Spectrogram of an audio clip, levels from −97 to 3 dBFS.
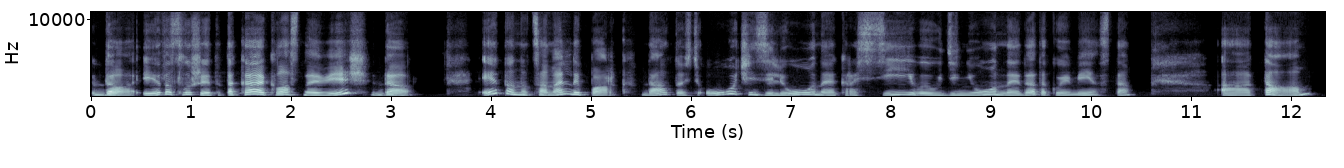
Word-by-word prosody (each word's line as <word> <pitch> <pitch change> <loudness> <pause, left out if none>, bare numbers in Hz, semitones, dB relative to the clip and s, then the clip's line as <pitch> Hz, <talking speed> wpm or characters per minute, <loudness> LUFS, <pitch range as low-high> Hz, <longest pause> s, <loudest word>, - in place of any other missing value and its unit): Да, 185 -7 +4
и 185 - +1
это, 240 +8 +3
слушай, 245 -6 0
это 165 +1 -5
такая 260 +7 +8
классная 215 -7 +1
вещь. 300 - +3
Да, 185 -3 +1 0.7
это 390 - +2
национальный 210 - +1
парк. 155 -12 -4
Да, 165 +8 -1
то 235 - -8
есть 140 0 -8
очень 240 - -2
зелёное 180 0 -3
красивое 175 +6 -6
уединённое, 160 +2 -4
да, 160 +6 0
такое 155 -9 -6
место. 140 +4 -7 0.9
А, 165 0 -2
там, 245 - +2
185 Hz, 115 wpm, -23 LUFS, 160-230 Hz, 0.9 s, такая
